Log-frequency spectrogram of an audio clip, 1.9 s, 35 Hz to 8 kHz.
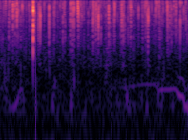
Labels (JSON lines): {"label": "biophony, cascading saw", "recorder": "SoundTrap 600 or HydroMoth"}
